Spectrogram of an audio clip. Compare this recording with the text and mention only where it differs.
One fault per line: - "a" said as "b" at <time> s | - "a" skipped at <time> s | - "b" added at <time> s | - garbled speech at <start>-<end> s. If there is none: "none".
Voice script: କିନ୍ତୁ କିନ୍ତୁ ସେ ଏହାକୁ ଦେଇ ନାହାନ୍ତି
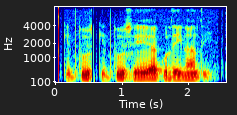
none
